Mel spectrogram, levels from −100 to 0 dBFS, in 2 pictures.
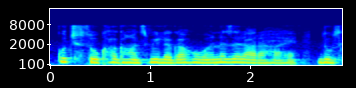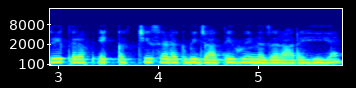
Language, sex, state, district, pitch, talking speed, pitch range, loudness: Hindi, female, Bihar, Bhagalpur, 185 Hz, 225 wpm, 175-195 Hz, -39 LUFS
